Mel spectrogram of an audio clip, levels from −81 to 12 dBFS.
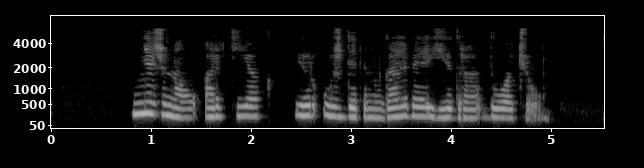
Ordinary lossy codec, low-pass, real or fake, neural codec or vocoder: MP3, 24 kbps; 7.2 kHz; real; none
